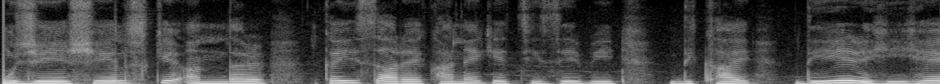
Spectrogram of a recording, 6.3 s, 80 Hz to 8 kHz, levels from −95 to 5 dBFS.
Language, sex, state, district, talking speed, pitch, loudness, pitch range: Hindi, female, Arunachal Pradesh, Papum Pare, 135 wpm, 180 Hz, -15 LUFS, 170-190 Hz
